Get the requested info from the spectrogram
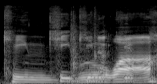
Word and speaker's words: quinoa: So, yeah, this is an advert for something called quinola. You know, goodness. – Isn't it pronounced quinoa? Quinoa. Yeah, it's literally just like Simon Brewer.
